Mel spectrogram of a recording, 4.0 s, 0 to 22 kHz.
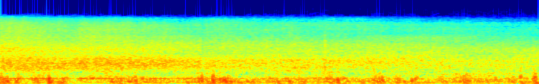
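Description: Boeing 737-800 on final approach, its two CFM56-7B jet engines giving a steady jet hiss with a low hum that fades about halfway through, and wind buffeting the microphone.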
